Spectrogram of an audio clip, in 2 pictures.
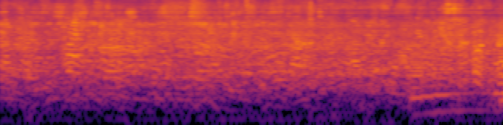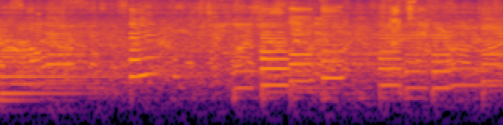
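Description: Crowd chatter, and from about four seconds in, acoustic string instruments on stage play scattered single held notes and short phrases over it, as if tuning or warming up rather than playing a song.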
